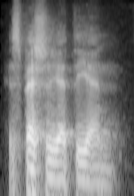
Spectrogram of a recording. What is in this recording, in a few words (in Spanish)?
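Voice Acting, Spanish, male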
